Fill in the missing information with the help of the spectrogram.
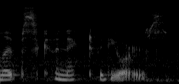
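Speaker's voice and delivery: slow hushed whisper. Acted. Reading the kiss scene aloud, slow and whispered. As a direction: whisper it slowly, savouring. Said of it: "reading the kiss line hushed".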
